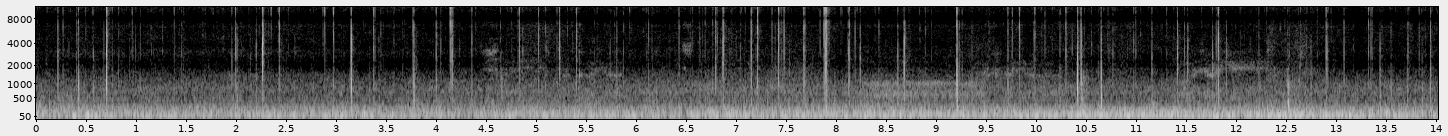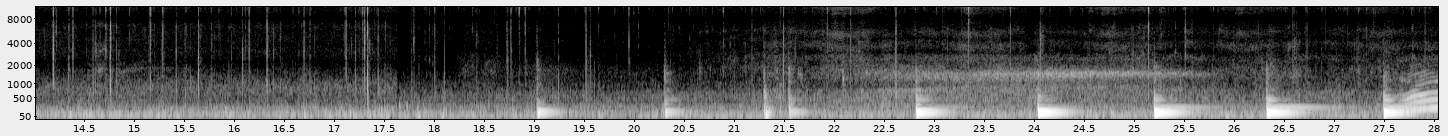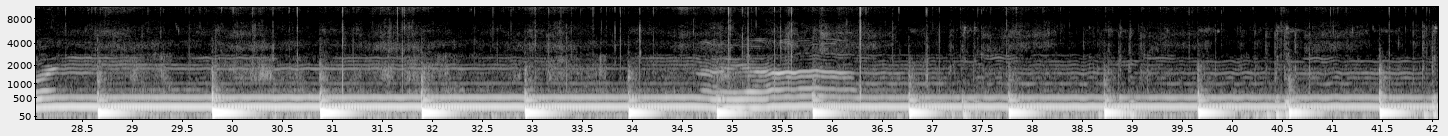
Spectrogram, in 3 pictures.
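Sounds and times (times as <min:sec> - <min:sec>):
crackles and clicks: 0:00.0 - 0:42.0
steady low rush: 0:07.6 - 0:10.9, 0:20.2 - 0:42.0
deep plucked notes: 0:27.6 - 0:42.0.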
